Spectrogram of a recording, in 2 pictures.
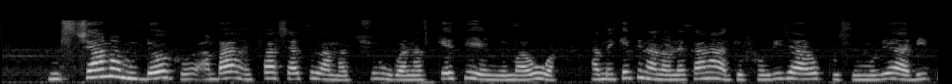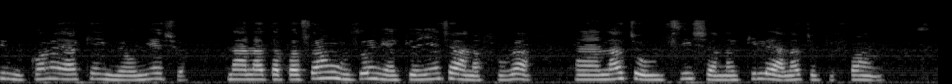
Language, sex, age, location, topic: Swahili, female, 25-35, Nairobi, health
